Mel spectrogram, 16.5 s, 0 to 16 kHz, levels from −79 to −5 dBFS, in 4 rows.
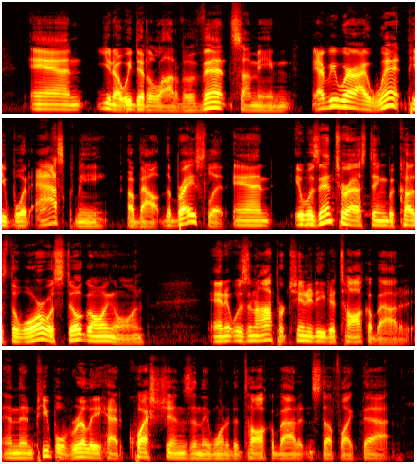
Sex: male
